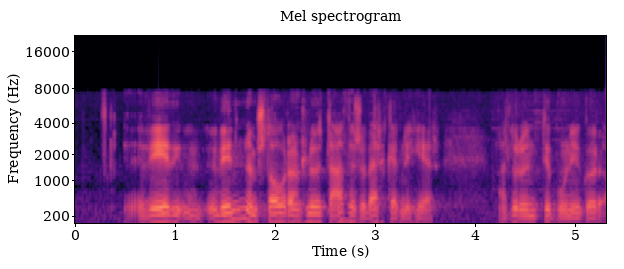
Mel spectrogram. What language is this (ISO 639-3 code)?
isl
